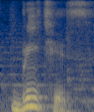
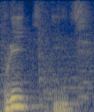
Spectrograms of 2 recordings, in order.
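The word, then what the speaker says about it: breeches: इसके आम लोग पढ़ते हैं ब्रीचेस और इसकी सही प्रोनाउंसिएशन होता है ब्रीच इज।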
